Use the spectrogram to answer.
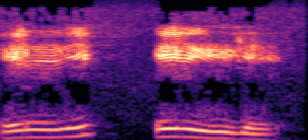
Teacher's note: Luego tengo los laterales, el sonido sale por los costados, L, L, costados, lados de la lengua.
